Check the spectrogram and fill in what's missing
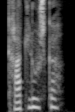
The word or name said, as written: kratlusker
